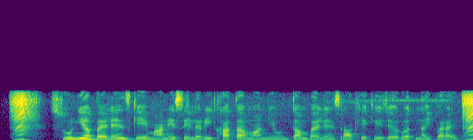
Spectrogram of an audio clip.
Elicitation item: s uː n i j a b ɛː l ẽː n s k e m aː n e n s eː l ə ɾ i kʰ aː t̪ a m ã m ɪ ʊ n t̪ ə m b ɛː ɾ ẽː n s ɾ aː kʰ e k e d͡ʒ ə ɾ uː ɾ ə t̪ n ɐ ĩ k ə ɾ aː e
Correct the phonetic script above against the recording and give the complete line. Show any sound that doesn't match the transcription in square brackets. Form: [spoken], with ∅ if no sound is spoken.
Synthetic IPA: s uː n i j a b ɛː l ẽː n s k e m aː n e [∅] s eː l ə ɾ i kʰ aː t̪ a m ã [n] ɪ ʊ n t̪ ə m b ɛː [l] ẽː n s ɾ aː kʰ e k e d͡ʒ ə ɾ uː ɾ ə t̪ n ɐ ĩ [p] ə ɾ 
